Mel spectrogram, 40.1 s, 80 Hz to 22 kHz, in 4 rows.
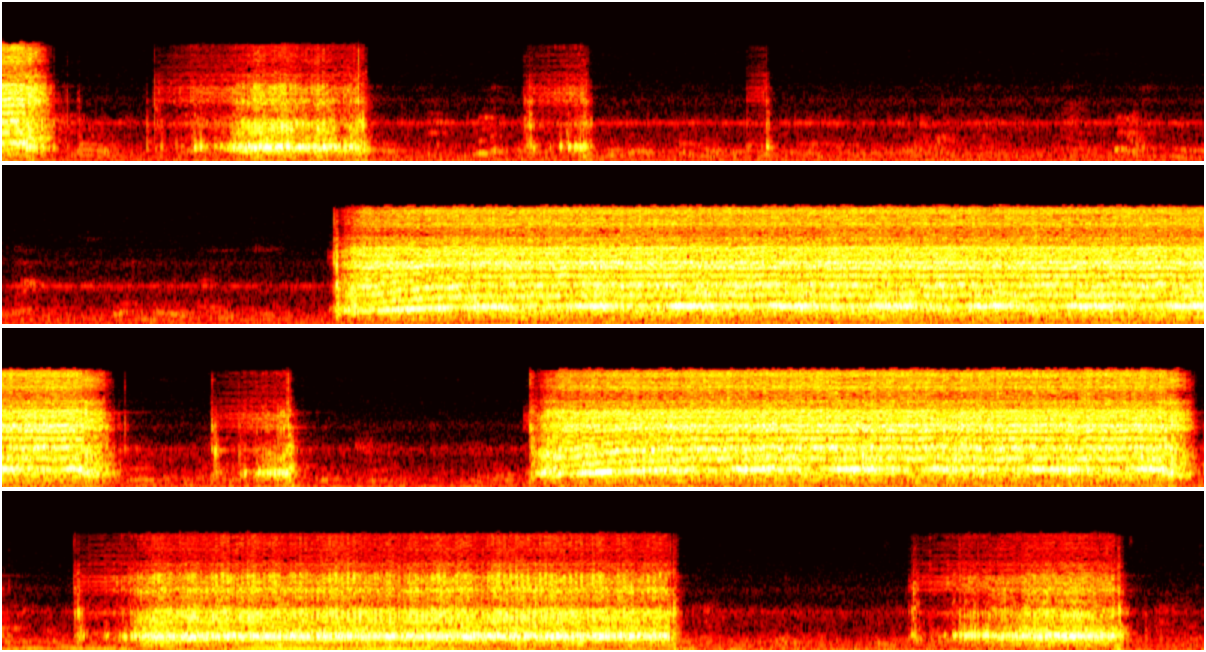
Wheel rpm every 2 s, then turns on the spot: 20, 10, 0, 0, 0, 0, 40, 70, 70, 70, 30, 0, 50, 70, 60, 10, 20, 20, 0, 20.
0-4 30-36 38-40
